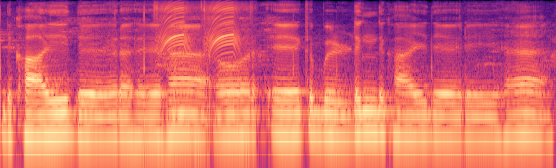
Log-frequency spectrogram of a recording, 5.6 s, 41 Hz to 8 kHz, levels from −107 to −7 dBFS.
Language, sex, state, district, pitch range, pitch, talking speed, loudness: Hindi, male, Punjab, Fazilka, 105-115 Hz, 110 Hz, 120 wpm, -19 LUFS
